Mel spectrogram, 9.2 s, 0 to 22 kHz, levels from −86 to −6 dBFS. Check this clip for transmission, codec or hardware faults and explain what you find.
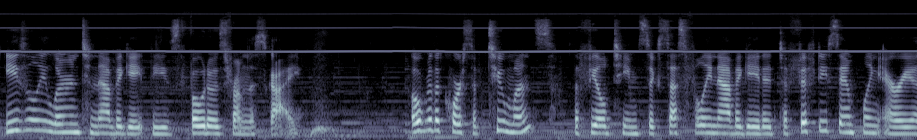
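A hardware fault runs throughout. Switching supply whistle: a high tone wandering between about 4.8 and 4.9 kHz, roughly 20 dB under the sound, from a power supply cycling audibly. Unlike mains hum, it sits high and drifts.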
